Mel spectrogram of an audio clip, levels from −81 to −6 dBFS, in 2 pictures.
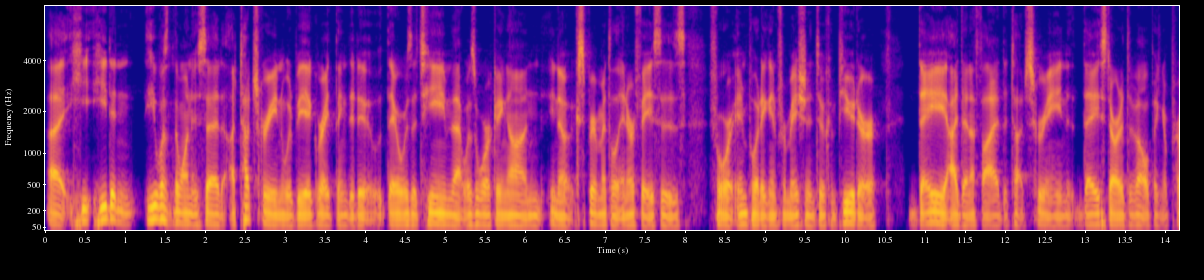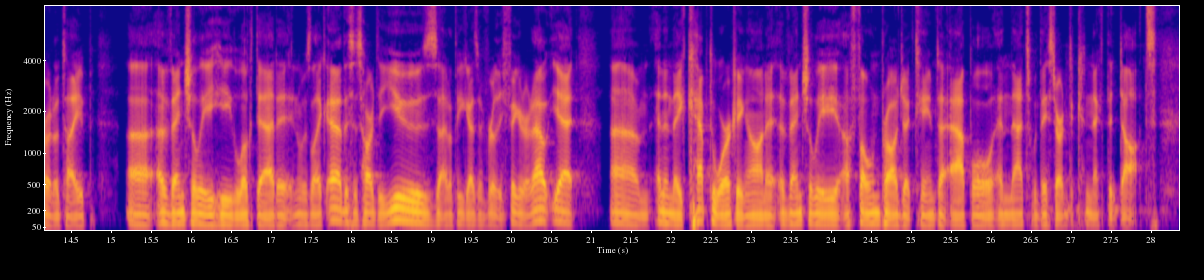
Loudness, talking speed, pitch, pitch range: -19 LUFS, 205 wpm, 80 Hz, 75-90 Hz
